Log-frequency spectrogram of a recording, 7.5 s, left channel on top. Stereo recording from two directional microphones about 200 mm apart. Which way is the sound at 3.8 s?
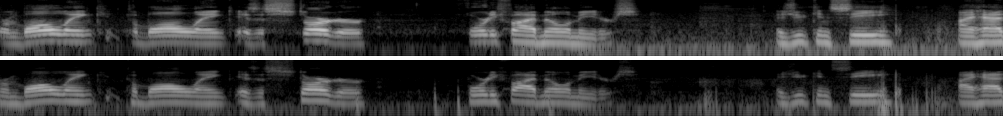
40° left (ahead or behind).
